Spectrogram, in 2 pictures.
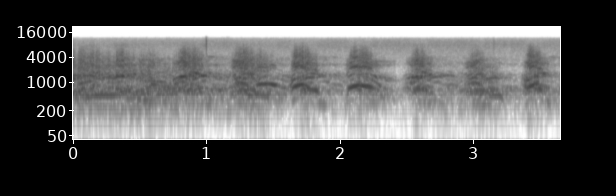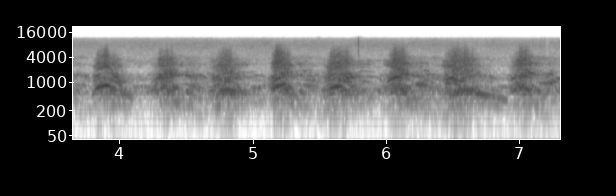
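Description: A crowd of men chants slogans in a rhythmic call and response.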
